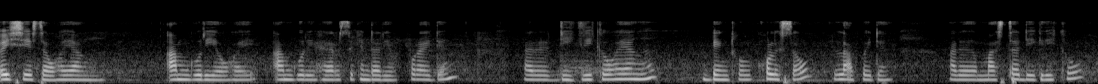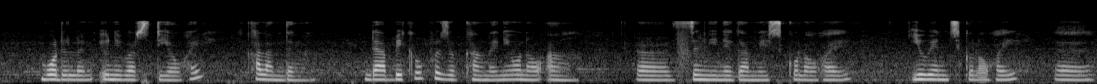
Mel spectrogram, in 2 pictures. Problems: background sounds at intervals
